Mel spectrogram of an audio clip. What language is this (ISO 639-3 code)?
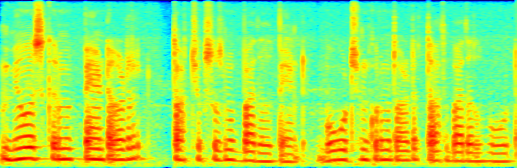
kas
